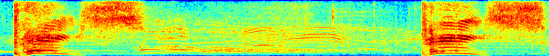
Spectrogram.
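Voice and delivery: commanding shout. Acted. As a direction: command "Peace, peace," at the storm. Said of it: "And then he shouted".

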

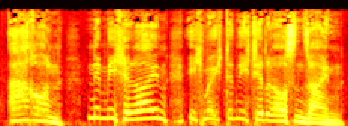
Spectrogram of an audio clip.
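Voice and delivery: very high, tiny raindrop pleading at the window; small raindrop asking to come in. A narrator's reading. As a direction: pitch way up like a little drop of rain. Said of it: "sagte zum Beispiel der erste Regentropfen".

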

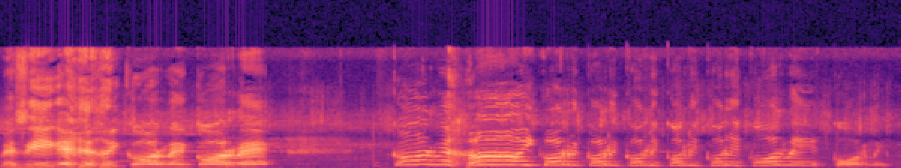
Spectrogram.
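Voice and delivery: panicked high screaming; yelling while fleeing in panic; being chased. Real, not acted. Fleeing a monster in game.

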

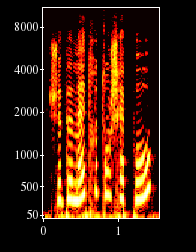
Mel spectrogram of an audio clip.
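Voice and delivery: put-on high-pitched little girl's request; child asking. A narrator's reading. Lily asks to borrow mum's hat, child asking. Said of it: "demande Lily".

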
